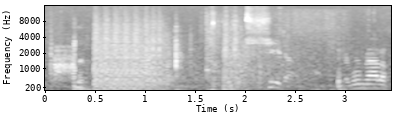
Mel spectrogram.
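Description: Rattling gunfire fired down a road in a video game, a dense burst of machine-gun shots up front followed by scattered single shots and clatter, with a voice talking near the end.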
